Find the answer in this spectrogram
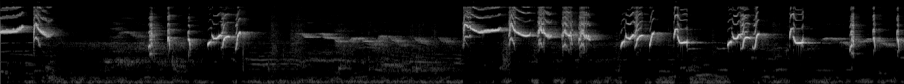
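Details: Oriental magpie-robin giving a narung fighting song meant to provoke rival birds into singing: bursts of sharp, harsh chirps and swooping whistled notes. Loud clusters come at the start and again in the second half, with a quieter stretch between.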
